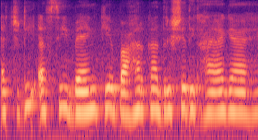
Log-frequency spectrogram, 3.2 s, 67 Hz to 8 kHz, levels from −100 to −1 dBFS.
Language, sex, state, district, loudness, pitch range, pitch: Hindi, female, Bihar, Gaya, -18 LUFS, 175-190 Hz, 180 Hz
